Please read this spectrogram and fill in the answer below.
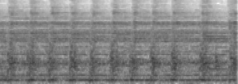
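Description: Kerala temple percussion ensemble playing together: drums and ilathalam hand cymbals struck in a dense, fast, even rhythm over a steady held tone from the brass kombu horns.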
